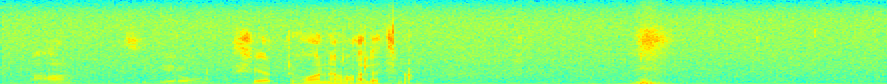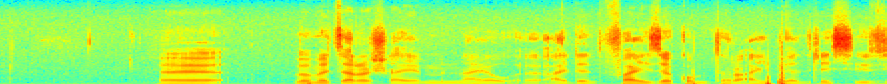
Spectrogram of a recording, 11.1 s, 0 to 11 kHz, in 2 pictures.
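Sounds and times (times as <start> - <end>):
faint low hum: 0.0 - 11.0
person breathing close to microphone: 3.9 - 4.2.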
